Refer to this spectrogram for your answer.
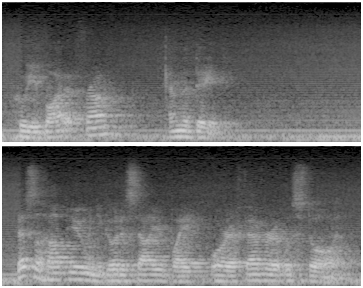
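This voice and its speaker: A man's medium-pitched voice with ordinary pitch variation, amid noticeable background noise. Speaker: motocross racer. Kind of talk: instructional how-to narration. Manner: slow, concise.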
